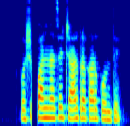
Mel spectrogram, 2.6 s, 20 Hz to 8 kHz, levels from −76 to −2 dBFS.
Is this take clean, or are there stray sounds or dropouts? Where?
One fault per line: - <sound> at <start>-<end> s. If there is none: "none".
- dropout at 0.6-0.8 s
